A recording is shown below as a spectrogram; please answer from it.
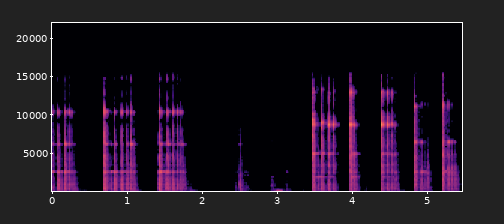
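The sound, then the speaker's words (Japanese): Small wooden cello soundposts, including a new one, tapped against a hard surface to compare their pitch, producing bright, hollow clicks: three separate taps, a pause with faint handling noise, then a quicker run of six sharp knocks, clear. “良い音がする魂柱はどっち？”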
